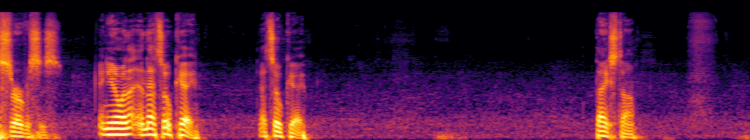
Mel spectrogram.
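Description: An older man speaks to an audience through a microphone, with pauses.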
